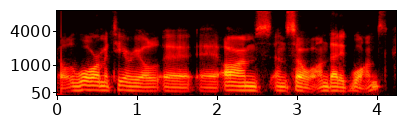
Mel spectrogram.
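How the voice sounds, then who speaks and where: Swedish guy, kinda low voice, halting, chatting politics as a guest. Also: dark tone. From Sweden. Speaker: interview guest. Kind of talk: spontaneous political discussion.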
